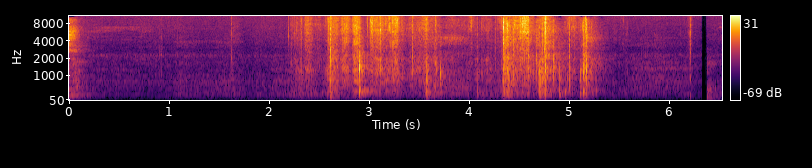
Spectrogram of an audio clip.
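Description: Packaging crinkling and rustling in two bursts as a gift bag is unpacked by hand, the second about a second after the first.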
